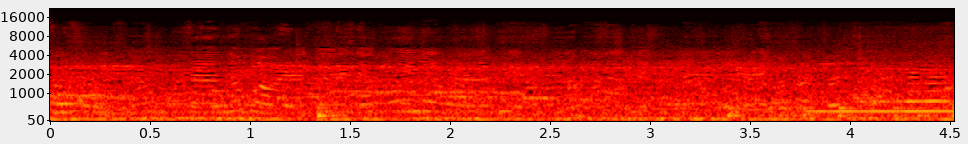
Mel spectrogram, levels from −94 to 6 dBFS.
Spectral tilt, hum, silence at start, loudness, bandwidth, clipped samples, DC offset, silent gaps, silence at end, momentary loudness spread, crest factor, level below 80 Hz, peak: -6.5 dB/octave; none; 0 s; -39 LUFS; 15.5 kHz; under 0.1%; under 0.1%; none; 0 s; 5 LU; 16 dB; -48 dBFS; -22 dBFS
